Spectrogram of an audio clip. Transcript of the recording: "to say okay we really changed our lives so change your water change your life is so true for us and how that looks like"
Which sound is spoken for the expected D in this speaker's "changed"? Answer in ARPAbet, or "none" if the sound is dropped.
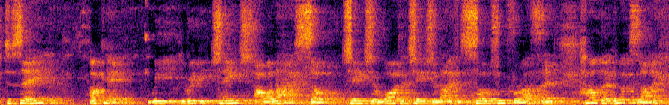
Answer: none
